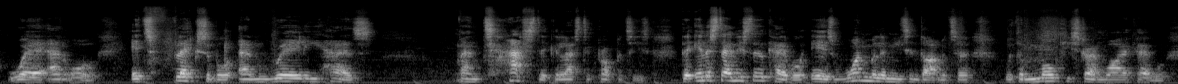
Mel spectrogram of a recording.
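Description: A man in his forties presenting a scripted product review to camera, explaining things and posing his own questions. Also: medium pitch. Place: indoor workshop studio. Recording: roomy, echoey indoor sound.

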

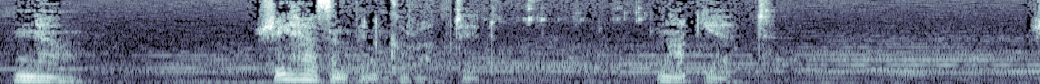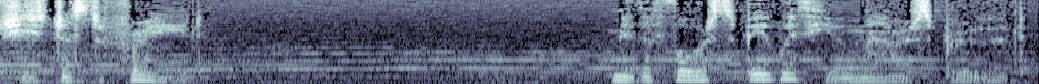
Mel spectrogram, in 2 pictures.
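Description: A woman playing a calm, resolute alien Jedi master in a video game, with a measured, authoritative delivery. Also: extremely low pitch, vocal fry, loud music behind the voice, heavily acted. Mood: calm, concerned. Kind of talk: cinematic video game acting.

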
